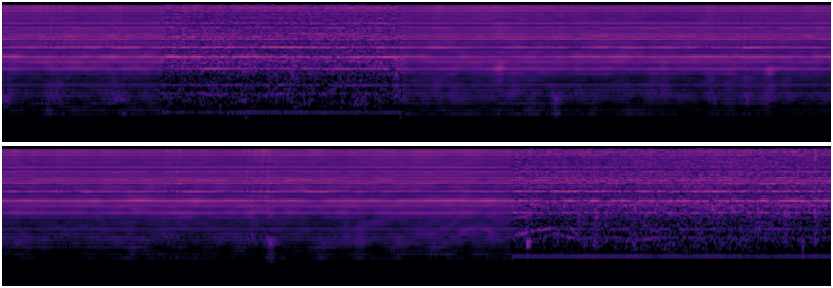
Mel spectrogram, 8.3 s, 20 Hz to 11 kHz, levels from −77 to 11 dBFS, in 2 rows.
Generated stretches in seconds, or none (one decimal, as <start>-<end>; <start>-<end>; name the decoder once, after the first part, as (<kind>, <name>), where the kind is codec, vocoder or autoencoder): 0.0-0.8 (vocoder, WaveNeXt); 2.0-6.7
